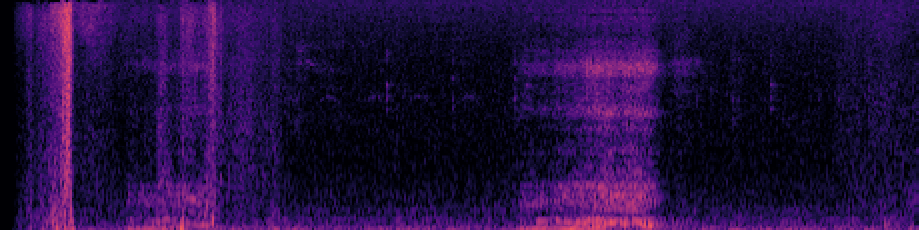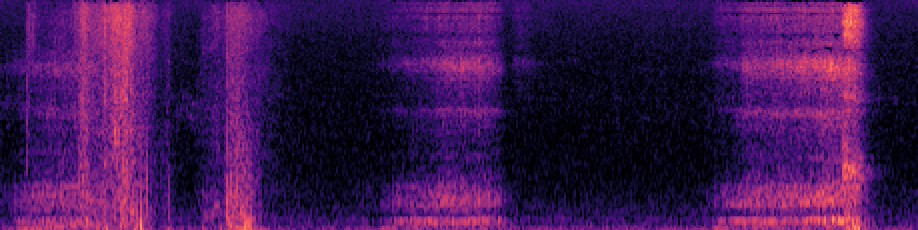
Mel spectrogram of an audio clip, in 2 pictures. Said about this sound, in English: yo, you snore like crazy. I was like, please tell me you recorded it. And he looks at me and goes, fuck yeah, I did. So here it is, watch, ready? Tell me if you guys can hear this.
